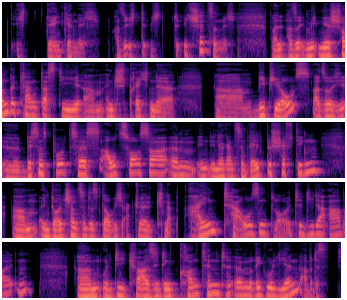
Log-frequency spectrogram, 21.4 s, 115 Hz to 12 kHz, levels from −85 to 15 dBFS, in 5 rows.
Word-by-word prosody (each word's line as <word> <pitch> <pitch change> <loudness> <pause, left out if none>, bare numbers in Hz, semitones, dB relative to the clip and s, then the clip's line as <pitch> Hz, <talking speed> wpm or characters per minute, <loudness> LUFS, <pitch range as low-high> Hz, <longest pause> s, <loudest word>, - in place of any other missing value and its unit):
Ich - - -11 0.2
denke 110 -1 -3
nicht. 95 -1 -12
Also - - -7
ich - - -7
d - - -10
ich - - -10 0.2
d - - -9
ich 165 - -2
schätze 215 0 -1
nicht, - - -12 0.4
weil 120 +1 -1
also 125 +2 +1
mi 135 +2 +1
mir 140 0 +5
ist 135 - +3
schon 160 +7 +4
bekannt, 150 -8 -1
dass 140 - +1
die, 120 -1 +3
ähm, 110 -1 -4
entsprechende, 120 -5 -1 0.5
ähm, 95 0 -6
BPOs, 130 -2 +3
also, 120 0 +2
hi 115 +4 -1
äh, 110 -4 -2
Business 135 +10 +1
Process 175 -4 +1
Outsourcer, 175 +4 +1
ähm, 150 -2 0
in 130 0 -2
in 125 - +1
der 125 - +4
ganzen 120 -1 -1
Welt 125 +3 +2
beschäftigen. 185 +4 -1 0.4
Ähm, 120 +1 +1
in 125 -3 +3
Deutschland 125 +3 +3
sind 130 - -2
es 125 -1 -1
glaube 115 -2 +1
ich 115 - -6
aktuell 120 -4 -2
knapp 110 - -5
1.000 170 - 0
Leute, 165 - -5
die 155 +2 -5
da 165 -1 +1
arbeiten, 185 +8 -5 0.5
ähm, 125 +1 +5
und 125 -2 -1
die 135 -3 +1
quasi 125 -2 +3
den 125 0 +2
Content, 165 +4 0
ähm, 140 0 +3
regulieren, 140 - +3
aber 130 - -7
das 120 +1 -8
135 Hz, 170 wpm, -25 LUFS, 120-165 Hz, 0.5 s, mir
